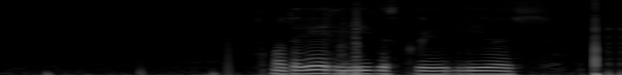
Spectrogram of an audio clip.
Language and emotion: Russian, neutral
